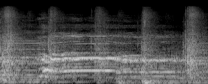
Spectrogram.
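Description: A live band performing: several voices hold long sung notes over acoustic guitar, with a steady beat of handclaps about twice a second.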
